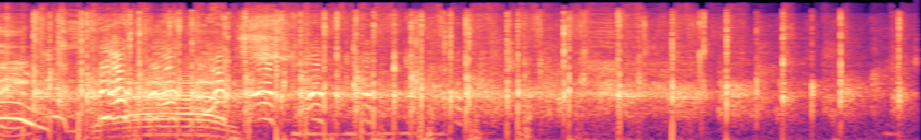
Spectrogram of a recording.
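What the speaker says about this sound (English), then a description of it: "please also give our production staff a round of applause" Audience applause for production staff at a Black Futures event, broad clapping filling the room alongside loud, overlapping cheering and speaking voices, fading toward the end.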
